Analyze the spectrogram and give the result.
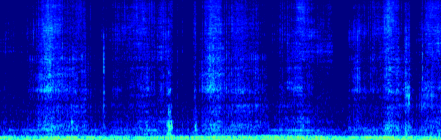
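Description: Long acrylic nails scratch across the resin drills of a flat diamond painting on a canvas board. The result is a continuous dry, rasping scrape that rises in brighter hissy bursts every second or so, over a steady low hum.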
